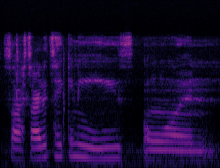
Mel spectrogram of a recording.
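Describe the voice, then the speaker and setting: A woman's voice: mid-range voice, takes it slowly, dark tone, slight background noise. An American woman vlogger with a stuffy nose, chatting casually and informally to the camera, rambling and repeating herself. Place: outdoors at a park.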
